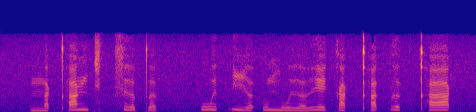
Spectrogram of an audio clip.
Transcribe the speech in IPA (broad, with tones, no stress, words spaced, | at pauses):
na˨˩k̚t̪ʰa˧ŋcə˦˥k̚ sɨ˧˥ə̯t̪ə˨˩k̚ | wɨ˦˥t̚ɣi˨˩˦ə̯ʔu˧ŋ wɨ˨˩˦ə̯ɣe˧˥ka˨˩k̚ t̪ʰa˦˥t̚ɣə˦˥k̚ t̪ʰa˦˥k̚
